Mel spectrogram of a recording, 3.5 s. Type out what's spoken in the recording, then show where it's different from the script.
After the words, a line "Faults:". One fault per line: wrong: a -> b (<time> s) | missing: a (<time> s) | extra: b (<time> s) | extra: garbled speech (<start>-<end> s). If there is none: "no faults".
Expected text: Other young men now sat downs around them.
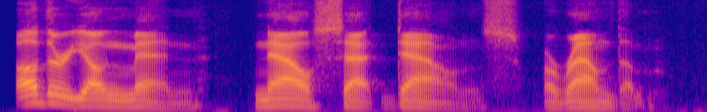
Other young men now sat downs around them.
Faults:
no faults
